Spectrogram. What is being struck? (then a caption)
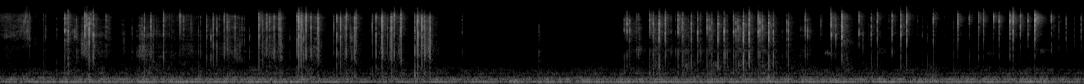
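Plastic and rubber phone case. Long nails tap and scratch the back and bumper of a rose-gold hard plastic and black rubber phone case with a ring holder. Quick, bright, crackly clicks and scrapes come in dense bursts over a faint steady low hum. They pause for about two seconds midway, then resume just as busily.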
